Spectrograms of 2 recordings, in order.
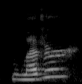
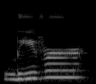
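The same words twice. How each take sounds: First: "lever" said LEV-er; short-E pronunciation. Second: "lever" said LEE-ver; long-E pronunciation. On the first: Quoting a podcaster's two pronunciations, "lever" as LEV-er. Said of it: "put those two pronunciations". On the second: Quoting a podcaster's two pronunciations, "lever" as LEE-ver. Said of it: "pronounced the word". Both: Shown as a demonstration.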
